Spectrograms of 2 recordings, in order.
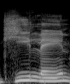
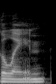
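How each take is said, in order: First: The name is pronounced the French way. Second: The name is pronounced the English way. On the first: "if you were really trying to speak it in French" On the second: "just saying Ghislaine for our purposes is fine"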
